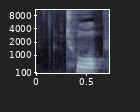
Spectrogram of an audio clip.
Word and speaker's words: taupe: brownie it's like a taupe kind of color top taupe depending on where you are we will pronounce it differently in different countries it seems I'm just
